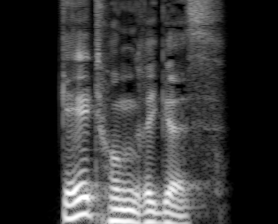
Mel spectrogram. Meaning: strong/mixed nominative/accusative neuter singular of geldhungrig
- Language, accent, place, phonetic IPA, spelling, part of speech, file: German, Germany, Berlin, [ˈɡɛltˌhʊŋʁɪɡəs], geldhungriges, adjective, De-geldhungriges.ogg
